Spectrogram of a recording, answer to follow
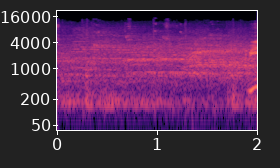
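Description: Steady crowd noise in a basketball arena during live play, with a ball being dribbled on the hardwood court.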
